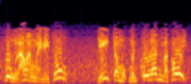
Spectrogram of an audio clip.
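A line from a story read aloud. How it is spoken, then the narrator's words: Shouted. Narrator (Vietnamese): Âu Dương Cát quát lên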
